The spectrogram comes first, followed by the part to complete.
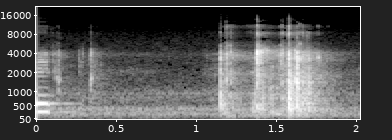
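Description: Plastic Lego pieces clicking and clattering as the roof of a Lego ice cream truck is pulled off. There is a short rattle of sharp clicks about a second in.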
